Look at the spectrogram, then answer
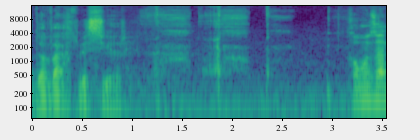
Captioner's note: coughing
